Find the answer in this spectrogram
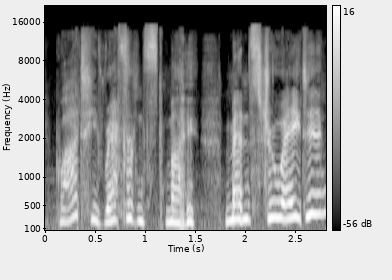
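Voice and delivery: put-on American accent. Quoting a line from a film trailer, doing a Charlize Theron American accent. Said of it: "is that your American accent?".

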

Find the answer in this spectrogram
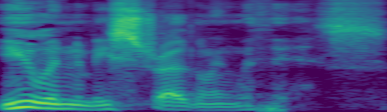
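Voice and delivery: mock whispering. Acting out the enemy's whispers in your ear: imitating a whisper. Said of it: "The whisper is something like this".

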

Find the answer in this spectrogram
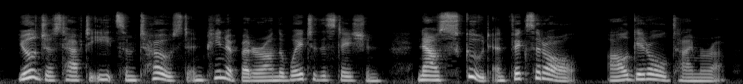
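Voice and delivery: plain reading voice

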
